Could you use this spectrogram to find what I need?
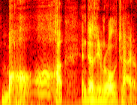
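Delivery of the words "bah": high, blurted, bogging engine noise. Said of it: "he steps up and goes".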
